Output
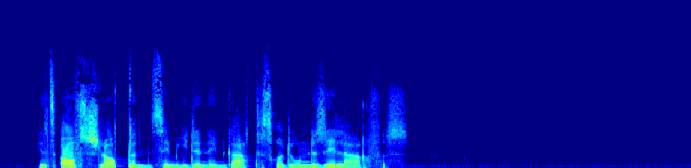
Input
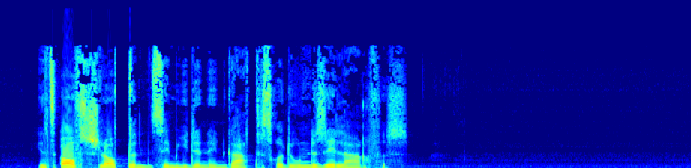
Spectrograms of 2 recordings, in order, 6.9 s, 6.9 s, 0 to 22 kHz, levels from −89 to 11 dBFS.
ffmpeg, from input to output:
-af "highpass=200,lowpass=5400,volume=0.376"

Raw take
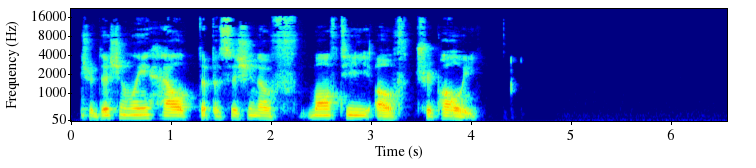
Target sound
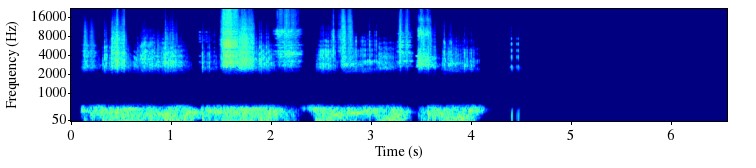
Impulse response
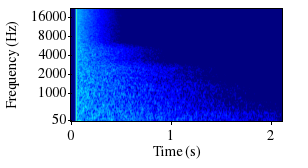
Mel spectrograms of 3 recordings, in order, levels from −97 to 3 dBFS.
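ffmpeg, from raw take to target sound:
-filter_complex "[0:a]afftfilt=real='real(if(between(b,1,1008),(2*floor((b-1)/48)+1)*48-b,b),0)':imag='imag(if(between(b,1,1008),(2*floor((b-1)/48)+1)*48-b,b),0)*if(between(b,1,1008),-1,1)':win_size=2048:overlap=0.75,afftdn=nr=28:nf=-44,equalizer=f=250:t=o:w=1:g=7,equalizer=f=500:t=o:w=1:g=9,equalizer=f=4000:t=o:w=1:g=4,equalizer=f=8000:t=o:w=1:g=5,afftfilt=real='re*lt(hypot(re,im),0.2)':imag='im*lt(hypot(re,im),0.2)':win_size=1024:overlap=0.75,equalizer=f=110:t=o:w=0.32:g=-12.5,asetrate=27781,aresample=44100,atempo=1.5874,aeval=exprs='0.188*(cos(1*acos(clip(val(0)/0.188,-1,1)))-cos(1*PI/2))+0.015*(cos(5*acos(clip(val(0)/0.188,-1,1)))-cos(5*PI/2))+0.0531*(cos(7*acos(clip(val(0)/0.188,-1,1)))-cos(7*PI/2))':c=same,acrossover=split=400[s0][s1];[s1]asoftclip=type=tanh:threshold=0.0447[s2];[s0][s2]amix=inputs=2:normalize=0,asuperstop=centerf=1100:order=20:qfactor=0.5,aecho=1:1:52|67:0.237|0.562,volume=1.19"

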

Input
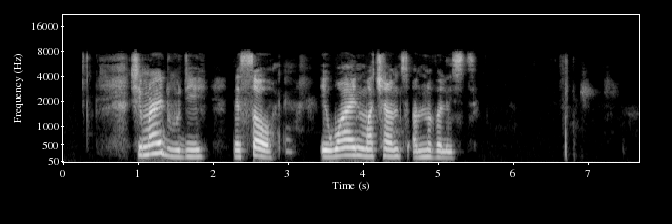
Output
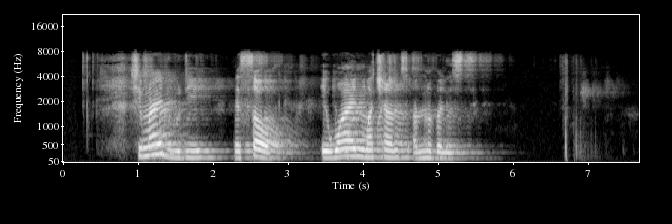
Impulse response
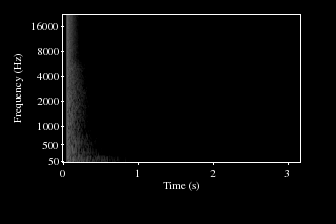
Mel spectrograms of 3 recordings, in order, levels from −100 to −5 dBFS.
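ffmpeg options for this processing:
-filter_complex "[0:a]afreqshift=-26,aecho=1:1:199|398:0.0891|0.0241,asplit=2[s0][s1];[1:a]atrim=start_sample=2205,adelay=135[s2];[s1][s2]afir=irnorm=-1:irlink=0,volume=0.398[s3];[s0][s3]amix=inputs=2:normalize=0,volume=2"

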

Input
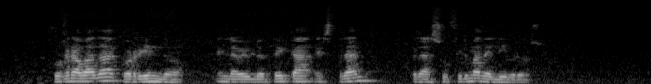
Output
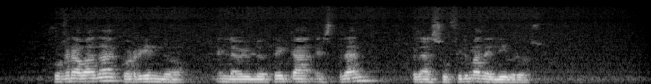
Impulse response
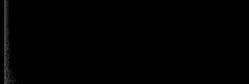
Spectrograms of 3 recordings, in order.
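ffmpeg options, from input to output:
-filter_complex "[0:a]equalizer=f=260:w=1.6:g=10.5,dynaudnorm=f=190:g=5:m=3.35,asplit=2[s0][s1];[1:a]atrim=start_sample=2205[s2];[s1][s2]afir=irnorm=-1:irlink=0,volume=1.33[s3];[s0][s3]amix=inputs=2:normalize=0,volume=0.631"

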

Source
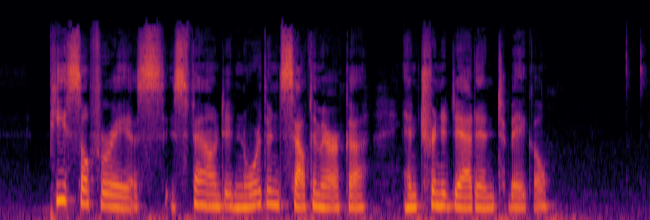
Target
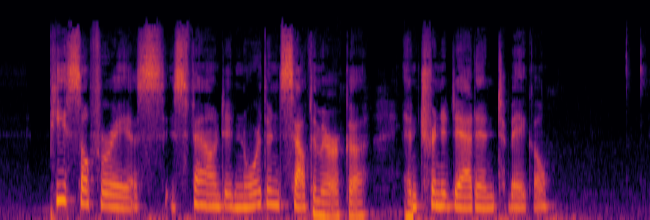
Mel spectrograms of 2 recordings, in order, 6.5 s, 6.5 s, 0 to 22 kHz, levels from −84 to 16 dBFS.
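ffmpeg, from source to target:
-filter_complex "[0:a]asettb=1/sr,asplit=3[s0][s1][s2];[s0]atrim=end=3.084[s3];[s1]atrim=start=3.08:end=4.13,asetpts=PTS-STARTPTS,afade=t=in:d=0.004:c=qsin,afade=t=out:st=1.046:d=0.004:c=qsin,afreqshift=-110[s4];[s2]atrim=start=4.126[s5];[s3][s4]acrossfade=d=0.004:c1=hsin:c2=qsin[s6];[s6][s5]acrossfade=d=0.004:c1=qsin:c2=hsin"

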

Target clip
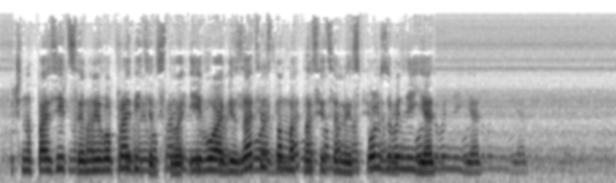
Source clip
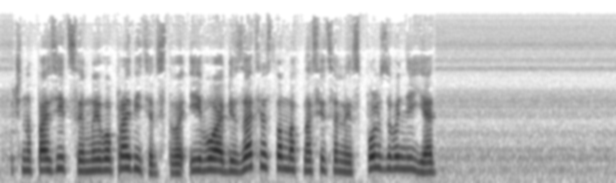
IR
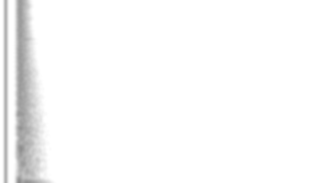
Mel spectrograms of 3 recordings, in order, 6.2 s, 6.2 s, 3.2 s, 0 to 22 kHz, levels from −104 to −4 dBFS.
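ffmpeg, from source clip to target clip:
-filter_complex "[0:a]equalizer=f=340:w=2.3:g=12.5,asplit=2[s0][s1];[s1]adelay=465,lowpass=f=1300:p=1,volume=0.355,asplit=2[s2][s3];[s3]adelay=465,lowpass=f=1300:p=1,volume=0.25,asplit=2[s4][s5];[s5]adelay=465,lowpass=f=1300:p=1,volume=0.25[s6];[s2][s4][s6]amix=inputs=3:normalize=0[s7];[s0][s7]amix=inputs=2:normalize=0,volume=1.88"

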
